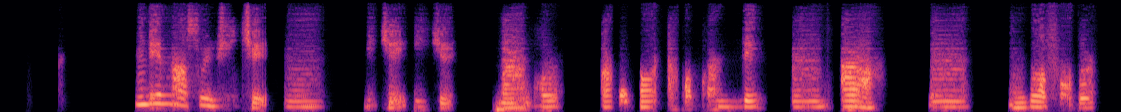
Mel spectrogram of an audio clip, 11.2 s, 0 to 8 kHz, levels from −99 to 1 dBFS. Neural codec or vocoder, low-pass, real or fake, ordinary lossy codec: codec, 44.1 kHz, 0.9 kbps, DAC; 7.2 kHz; fake; none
